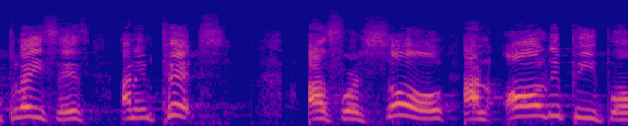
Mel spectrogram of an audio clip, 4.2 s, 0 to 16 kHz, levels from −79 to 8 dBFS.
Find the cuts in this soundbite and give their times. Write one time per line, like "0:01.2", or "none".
0:01.9
0:03.0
